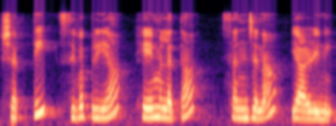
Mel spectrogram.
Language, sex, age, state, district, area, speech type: Tamil, female, 45-60, Tamil Nadu, Tiruvarur, rural, spontaneous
